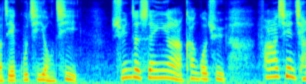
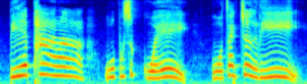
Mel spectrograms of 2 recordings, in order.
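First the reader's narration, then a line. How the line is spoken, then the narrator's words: Loud shout. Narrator (Chinese): 那个声音大叫说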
